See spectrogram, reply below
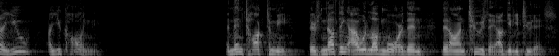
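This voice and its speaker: A male pastor preaching an earnest sermon, urging listeners with repeated phrases. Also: a little high.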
